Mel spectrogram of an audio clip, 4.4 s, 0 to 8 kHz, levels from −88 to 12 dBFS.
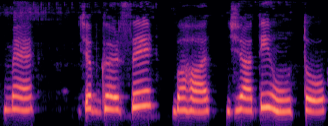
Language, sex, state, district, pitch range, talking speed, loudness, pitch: Hindi, female, Uttarakhand, Uttarkashi, 250-300 Hz, 125 wpm, -16 LUFS, 275 Hz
